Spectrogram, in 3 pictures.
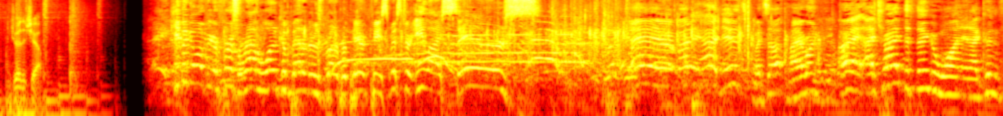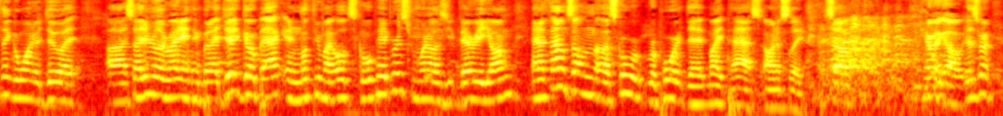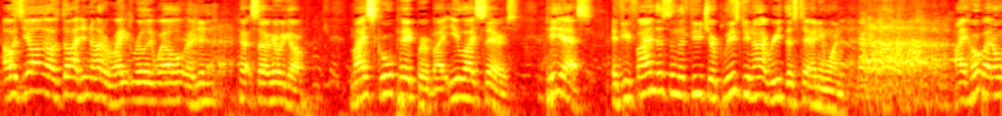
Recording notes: Recorded Live at Union Hall in Brooklyn.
